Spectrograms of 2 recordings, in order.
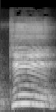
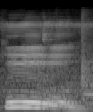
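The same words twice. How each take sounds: First: It is said loudly and gravely. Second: It is said in a normal, soft way.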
